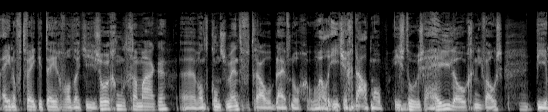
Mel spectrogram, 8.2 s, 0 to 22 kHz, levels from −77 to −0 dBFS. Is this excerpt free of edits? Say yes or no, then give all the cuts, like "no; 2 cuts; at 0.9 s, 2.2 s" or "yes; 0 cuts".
no; 1 cut; at 4.6 s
